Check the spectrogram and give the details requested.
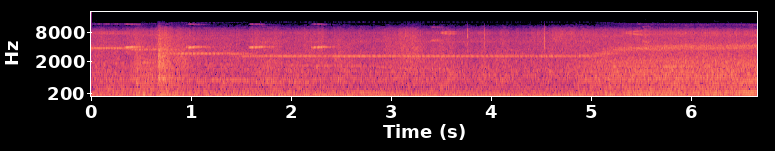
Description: First Manchester Volvo B10BLE, with a strange, high pitched noise.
